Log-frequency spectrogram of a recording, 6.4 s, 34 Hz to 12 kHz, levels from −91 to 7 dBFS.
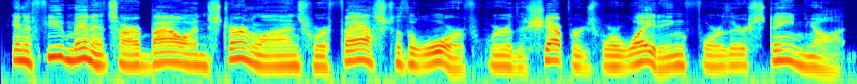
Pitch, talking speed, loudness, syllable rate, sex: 145 Hz, 215 wpm, -17 LUFS, 5.1 syllables/s, male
